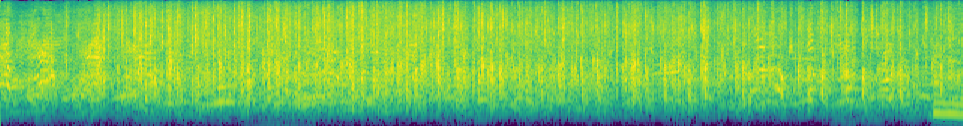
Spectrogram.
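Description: Studio audience applauding: a dense, steady patter of many hands clapping, with some laughter mixed in.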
